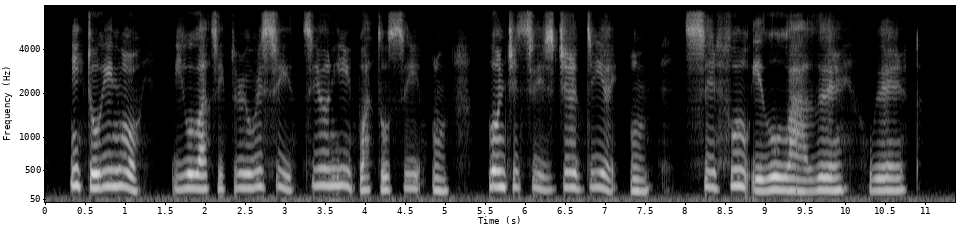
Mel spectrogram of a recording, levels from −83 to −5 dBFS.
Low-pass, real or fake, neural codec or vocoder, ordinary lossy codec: 7.2 kHz; fake; autoencoder, 22.05 kHz, a latent of 192 numbers a frame, VITS, trained on many speakers; none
